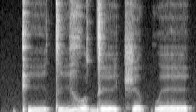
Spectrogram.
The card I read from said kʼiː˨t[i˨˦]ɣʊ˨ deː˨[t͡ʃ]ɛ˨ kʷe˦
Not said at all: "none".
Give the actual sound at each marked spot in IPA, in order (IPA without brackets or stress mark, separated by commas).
i˨˦, t͡ʃ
